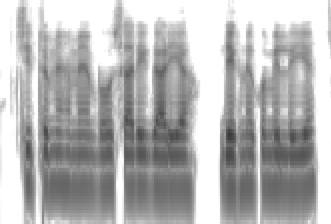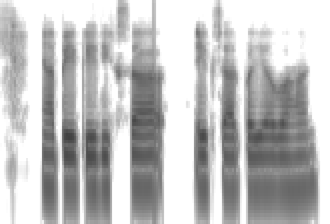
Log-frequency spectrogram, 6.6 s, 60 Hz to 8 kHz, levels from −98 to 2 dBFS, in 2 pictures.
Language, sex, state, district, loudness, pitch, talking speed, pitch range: Hindi, male, Bihar, Supaul, -37 LUFS, 140 Hz, 190 wpm, 135-140 Hz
